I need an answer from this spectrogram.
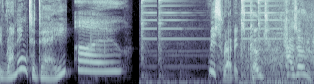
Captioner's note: coach bell dings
